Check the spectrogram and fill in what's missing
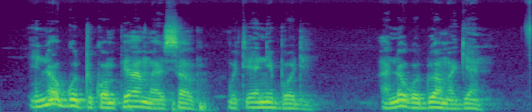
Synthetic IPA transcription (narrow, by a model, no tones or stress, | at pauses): inɔɡutːukɔmpɛamaisɛlfŋutɛnibɔdi | anɔɡɔduamaɡan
